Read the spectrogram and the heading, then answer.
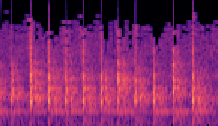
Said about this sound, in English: Then all of a sudden there's a knock on the door.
